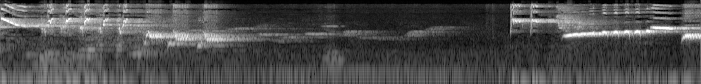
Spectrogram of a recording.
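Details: White-rumped shama singing in a master recording meant for other birds to copy: a tumbling run of high notes falling into lower warbles, about two seconds of near silence, then a clear rising whistle.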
